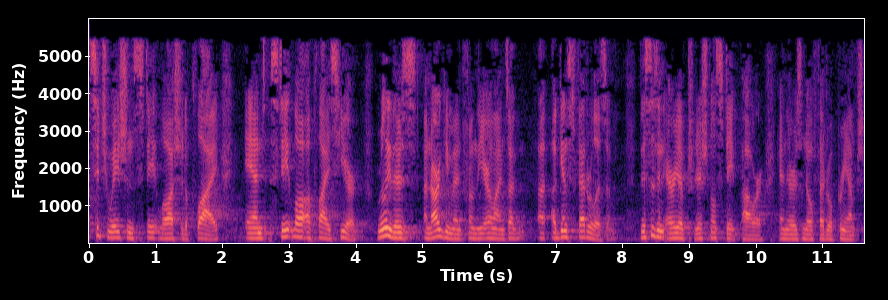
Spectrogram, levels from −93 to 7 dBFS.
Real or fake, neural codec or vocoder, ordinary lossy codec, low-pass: real; none; MP3, 32 kbps; 5.4 kHz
